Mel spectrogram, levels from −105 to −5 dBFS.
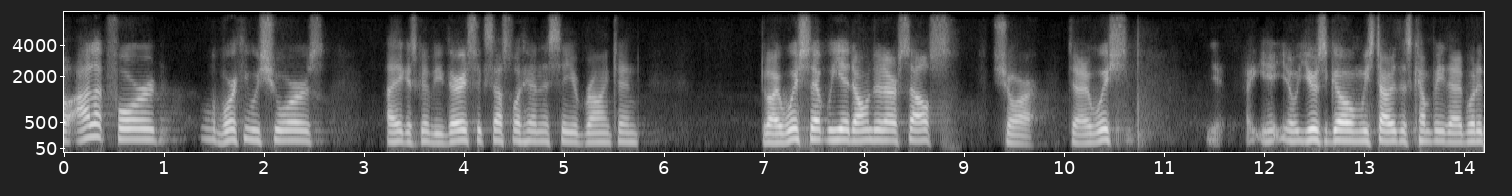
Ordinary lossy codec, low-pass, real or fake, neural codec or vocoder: Opus, 32 kbps; 7.2 kHz; fake; codec, 24 kHz, 0.9 kbps, WavTokenizer, large speech release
